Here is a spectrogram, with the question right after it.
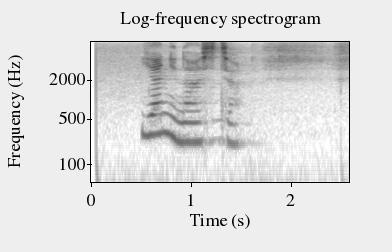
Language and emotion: Russian, sad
